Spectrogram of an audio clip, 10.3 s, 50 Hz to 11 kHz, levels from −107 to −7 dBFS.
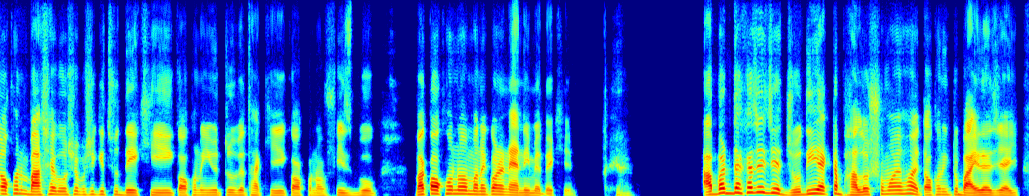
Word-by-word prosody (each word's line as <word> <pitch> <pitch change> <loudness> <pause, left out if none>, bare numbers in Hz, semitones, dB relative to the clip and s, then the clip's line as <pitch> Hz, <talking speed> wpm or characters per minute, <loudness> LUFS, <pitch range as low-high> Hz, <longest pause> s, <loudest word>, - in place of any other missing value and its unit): তখন 205 +2 +1
বাসায় 165 +3 +4
বসে, 170 +2 -5
বসে 170 +2 -10
কিছু 165 - -12
দেখি। 135 +1 -4 0.2
কখনো 135 +2 -3
YouTube 135 0 -8
এ - - -10
থাকি, 125 0 -8 0.2
কখনো 120 0 -5 0.2
Facebook 125 -1 -7 0.4
বা, - - +8
কখনো 205 0 +5
মনে 175 -1 +1
করেন 170 -2 +2
anime 130 -2 -5
দেখি। 100 - -11 1.4
আবার 245 +10 +5
দেখা 270 +2 +5
যায় 290 - +3
যে 240 - +4 0.2
যদি 160 +8 -1
একটা - - +1
ভালো 145 +3 +2
সময় 200 +1 -1
হয়, 205 - +3
তখন 160 +4 -2
একটু 165 +1 -8
বাইরে 130 +2 +3
যাই, 125 -1 -1
155 Hz, 180 wpm, -23 LUFS, 130-185 Hz, 1.4 s, বা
